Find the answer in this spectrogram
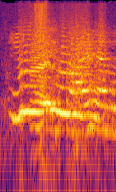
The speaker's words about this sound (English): Yeah, you're whining.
